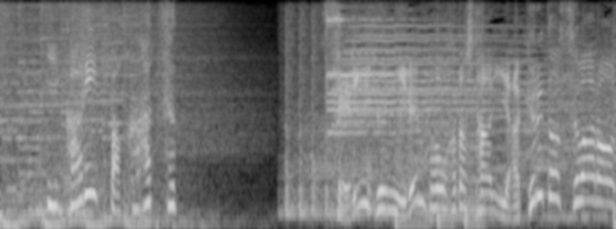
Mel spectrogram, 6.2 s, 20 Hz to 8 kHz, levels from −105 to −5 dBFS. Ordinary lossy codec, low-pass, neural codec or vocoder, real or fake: none; none; none; real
